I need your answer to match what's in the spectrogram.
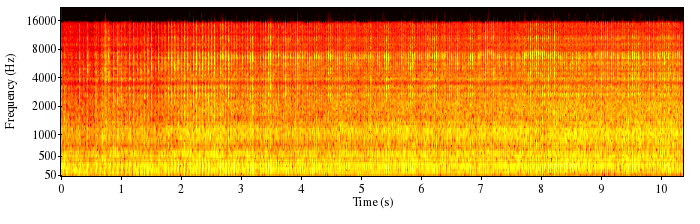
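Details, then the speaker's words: SPS Longtail mud motor idling while still cold, just after an oil change to Royal Purple 10W30 synthetic with BestLine engine additive: a quick, even putter with steady exhaust pulses and no knocks. A clean, healthy cold idle. "all right let's give it a run want to hear it it's still cold [Music]"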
